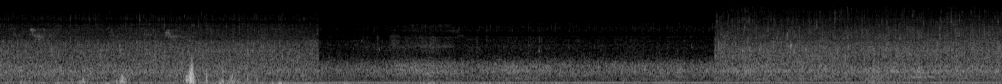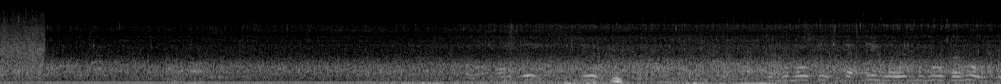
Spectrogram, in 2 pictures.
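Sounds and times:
floodwater rushing: 0.0 - 5.6, 7.2 - 10.5, 14.8 - 20.0
water spilling over a kerb: 7.2 - 10.5, 15.2 - 20.0.

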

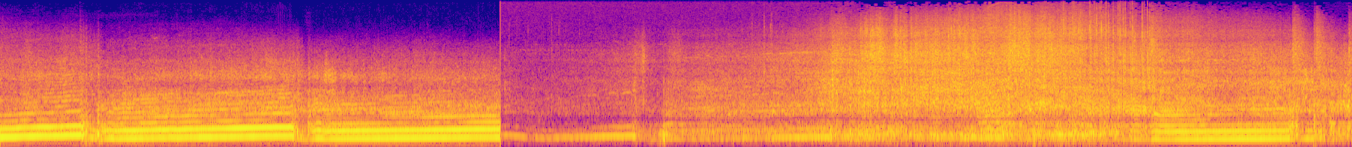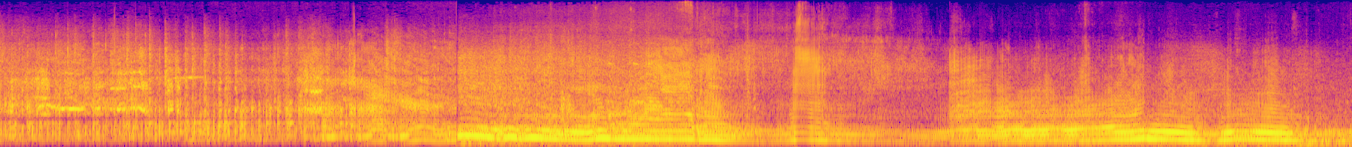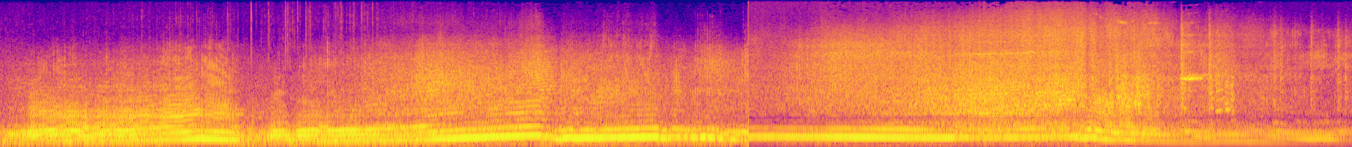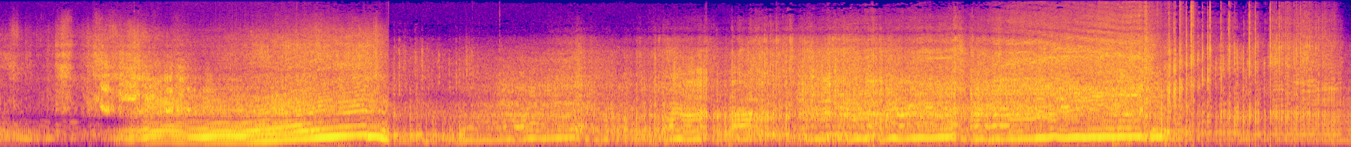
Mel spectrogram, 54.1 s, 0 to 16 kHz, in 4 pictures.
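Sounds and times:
rally car engine revving: 0.0 - 54.0
tyre squeal: 13.1 - 18.1, 36.4 - 42.9.

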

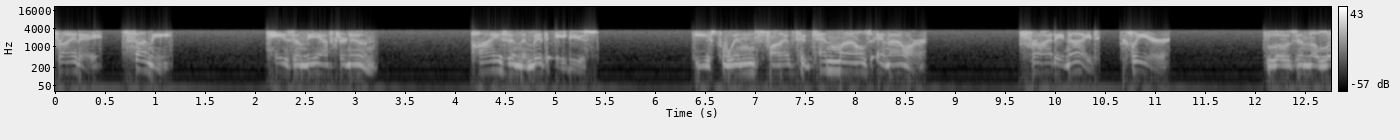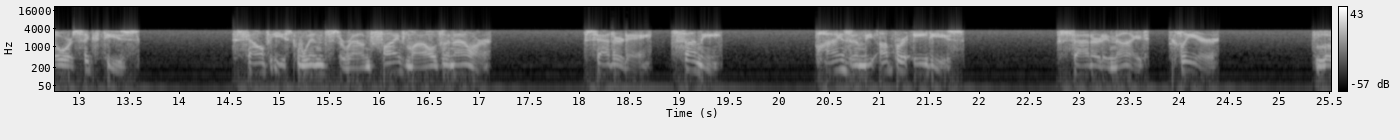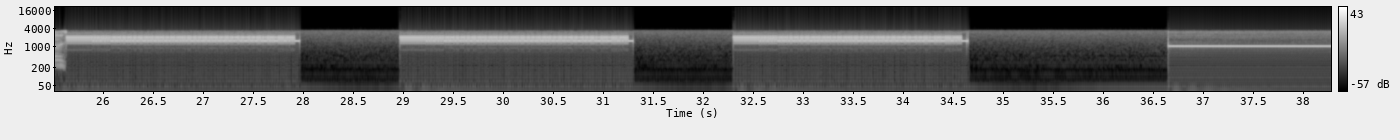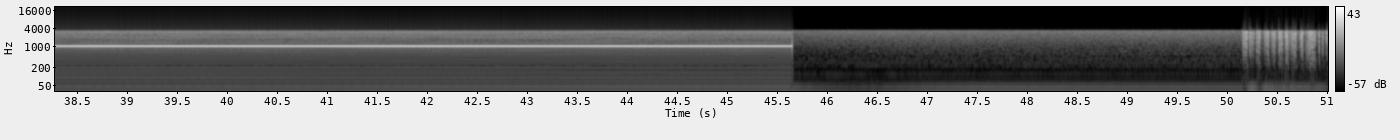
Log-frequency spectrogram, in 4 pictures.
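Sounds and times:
steady warning alarm tone: 29.0 - 31.3, 32.3 - 34.7.

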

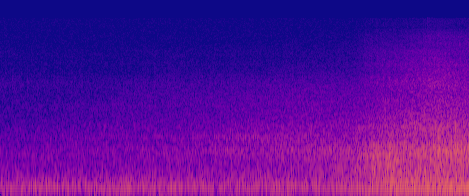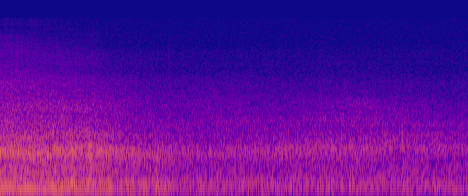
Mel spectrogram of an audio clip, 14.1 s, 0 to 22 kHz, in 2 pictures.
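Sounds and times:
car driving past: 5.2 - 9.6.

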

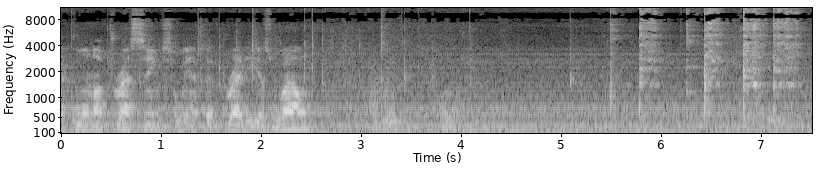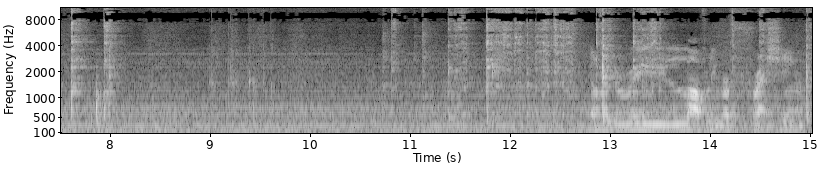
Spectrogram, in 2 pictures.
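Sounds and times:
steady low hum: 0.0 - 15.0
utensil scraping metal bowl: 10.8 - 15.0.

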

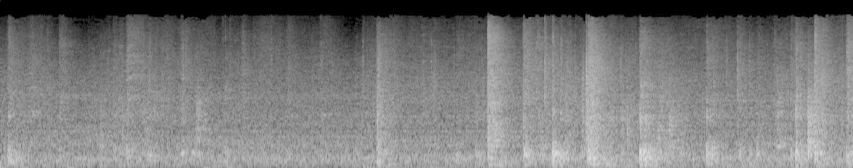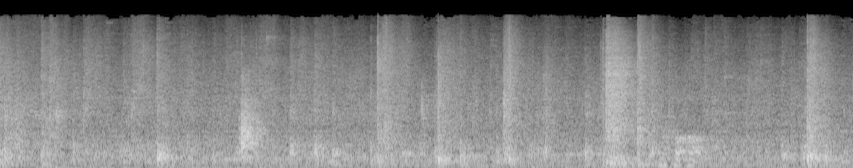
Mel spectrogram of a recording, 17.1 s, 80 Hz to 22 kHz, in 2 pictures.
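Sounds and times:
boxing gloves thudding: 4.8 - 15.4.

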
